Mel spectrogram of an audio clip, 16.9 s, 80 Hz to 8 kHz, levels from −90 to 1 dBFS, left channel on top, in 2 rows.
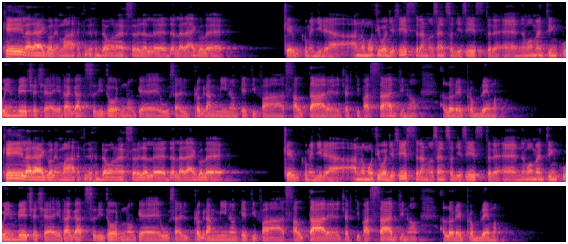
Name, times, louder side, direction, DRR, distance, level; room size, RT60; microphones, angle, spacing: voice 1, 0.0-3.4 4.2-15.9, right 2 dB, 10° right, 8 dB, 0.3 m, -28 dB
7.7 x 3.7 x 6.2 m, 0.74 s
head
